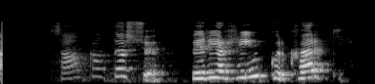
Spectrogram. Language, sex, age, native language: Icelandic, female, 30-39, Icelandic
